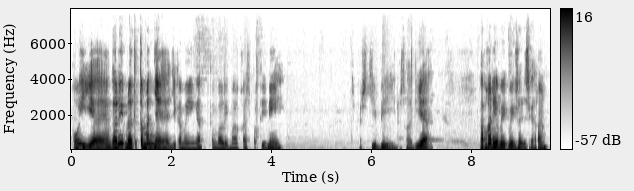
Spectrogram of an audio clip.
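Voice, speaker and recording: A man's voice: mid-range voice, mellow. A man with an Indonesian accent doing a casual let's play, reading visual novel text aloud and adding colloquial off-the-cuff asides. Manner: colloquial, reacts with asides to what he reads. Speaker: gaming content creator. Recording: dull, lo-fi sound with faint music behind. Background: faint game music.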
